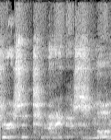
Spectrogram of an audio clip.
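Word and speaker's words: tinnitus: pronounced or is it tonitis? Most people say tenitis. Okay, emphasizing the itis, the inflammatory part of it.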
